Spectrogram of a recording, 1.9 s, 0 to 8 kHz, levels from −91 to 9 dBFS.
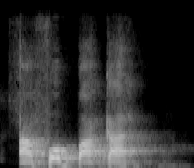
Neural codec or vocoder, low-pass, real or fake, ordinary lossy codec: codec, 16 kHz, 0.9 kbps, LongCat-Audio-Codec; 7.2 kHz; fake; Opus, 64 kbps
